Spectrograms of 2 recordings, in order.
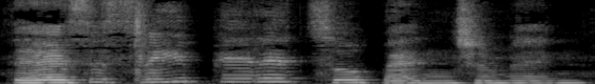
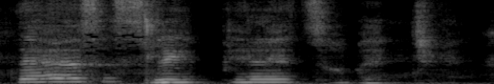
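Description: First: Said in the usual way. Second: Soft lullaby whisper; whispering over a crib. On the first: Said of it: "We're gonna go". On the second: Shown as a demonstration. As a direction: breathe it like a sleeping baby is near. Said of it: "snuggling up to me".

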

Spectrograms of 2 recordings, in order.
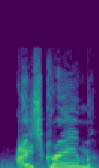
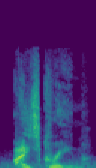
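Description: First: Very high-pitched, pleading question; hopeful offer. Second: Moderately high, falling exclamation; sudden realization. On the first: Rejected suitor offering a treat, high hopeful plea. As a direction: squeak out one last offer. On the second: Suitor remembers where the meeting is, sudden realization. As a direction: land it as a discovery, not an offer. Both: Acted.

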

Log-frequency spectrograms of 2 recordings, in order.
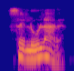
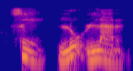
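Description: First: Said in the usual way. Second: "Celular" stretched slowly into its syllables. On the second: Shown as a demonstration. Teacher spelling out "Celular" slowly so the pupil hears each syllable.

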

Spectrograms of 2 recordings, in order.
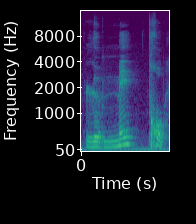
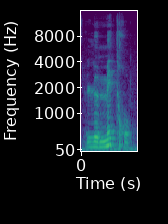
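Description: First: "le métro" stretched, mé held long before tro; slowed repeat. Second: Said in the usual way. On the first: Shown as a demonstration. Teacher repeating the word for subway to learners, slow and split. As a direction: draw out "le métro" in separate syllables.

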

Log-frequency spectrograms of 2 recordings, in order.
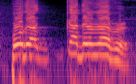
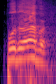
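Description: First: Louder, higher frustrated shout; angry gamer yell; exasperated yell. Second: Frustrated urging. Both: Real, not acted.

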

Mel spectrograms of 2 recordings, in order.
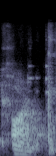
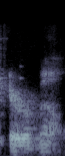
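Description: First: "caramel" said as CAR-mul; two-syllable caramel. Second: "caramel" said as CARE-uh-mel; three-syllable caramel. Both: Shown as a demonstration. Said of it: "Say caramel, not caramel".

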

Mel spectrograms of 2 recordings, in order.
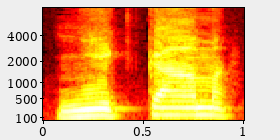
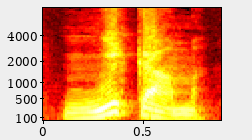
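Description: First: Loud, higher refusal; forbidding shout. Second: Loud with a hard falling finish; final refusal. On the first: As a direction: shout her plan down. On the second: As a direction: slam the word down to close it. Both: A narrator's reading. Father forbids India trip.

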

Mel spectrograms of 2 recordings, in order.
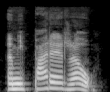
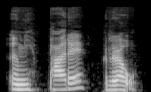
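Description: First: Said in the usual way. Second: "Îmi pare rău" slowed, with a gap between each word. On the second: Shown as a demonstration. Teacher showing learners the three words, word by word. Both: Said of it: "Three words".

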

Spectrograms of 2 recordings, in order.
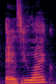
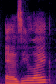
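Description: No difference in how they are said.

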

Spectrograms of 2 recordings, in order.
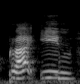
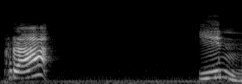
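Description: First: Said in the usual way. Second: "พระ... อินทร์" with a long pause between; syllable by syllable. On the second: Shown as a demonstration. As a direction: sound out "พระ" and "อินทร์" separately, teacher-style. (อ่านแยกคำ "พระ - อินทร์" ช้าๆ) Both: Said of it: "คำนี้".

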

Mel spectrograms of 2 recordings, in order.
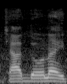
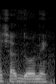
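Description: First: Chardonnay ending in "ai"; newly learned pronunciation. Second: Chardonnay ending in "né"; his former pronunciation. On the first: Streamer repeating viewer's correction, Chardonnay ending "nai". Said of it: "Todos los días se aprende". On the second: Streamer recalling what he thought, Chardonnay ending "né". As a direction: say Chardonnay as "char-do-né". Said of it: "Yo pensaba que era". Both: Shown as a demonstration.

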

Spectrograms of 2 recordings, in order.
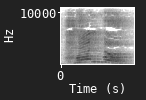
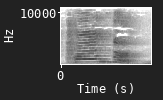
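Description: First: Hunger stressed high and loud, falling at the end; preached emphasis on hunger; emphatic hunger. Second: Hunger even higher and louder, falling; climaxing preached hunger; stronger hunger. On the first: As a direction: lean hard into hunger. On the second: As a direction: push hunger further up with more force. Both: Acted. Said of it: "he saw".

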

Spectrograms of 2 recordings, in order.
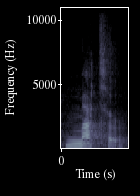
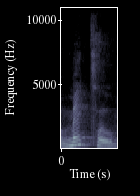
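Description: First: "matter" with a wide, open æ; correct E bẹt matter. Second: First "matter" with a narrow e, like "metter"; wrong E in matter. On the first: Teacher corrects the mistake, open-mouthed "matter". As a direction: widen the first vowel of "matter". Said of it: "mà là matter". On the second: Teacher shows students the mistake, "matter" as "metter". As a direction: close the first vowel of "matter" to a plain e. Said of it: "không đọc là matter". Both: Shown as a demonstration.

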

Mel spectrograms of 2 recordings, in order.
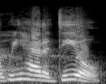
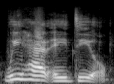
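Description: First: Said in the usual way. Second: "We had a deal" spaced out slowly; slow down and weight each word of "We had a deal"; emphatic repeat. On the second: Acted. Little brother reminds Braylon of the deal, "We had a deal" slow and emphatic.

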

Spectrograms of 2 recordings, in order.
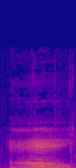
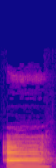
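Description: First: A as a drawn-out "ay", like its name; long A sound. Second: A as the short vowel in "cat", held and loud; short A sound. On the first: Teacher demonstrates for pupils, A as long "ay". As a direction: say A as long "ay", softly held. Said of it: "long sound A". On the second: Teacher demonstrates for pupils, A as short "aah". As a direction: say A as a held, open "aah", not "ay". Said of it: "Short sound A". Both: Shown as a demonstration.

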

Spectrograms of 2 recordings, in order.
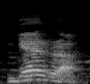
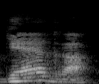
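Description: First: Guerra with a hard g and plain r; Guerra, slow, hard rr as written; wrong pronunciation. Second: Guerra with a throaty h-like rr, geha; correct pronunciation. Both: Shown as a demonstration. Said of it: "Guerra değil".

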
